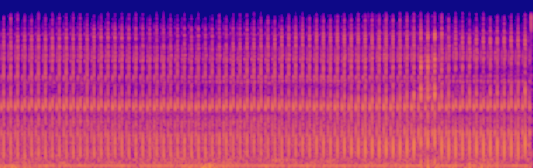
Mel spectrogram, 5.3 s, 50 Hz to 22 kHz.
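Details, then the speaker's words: THORK radial shock wave (ESWT) applicator with polyacetal tip passed slowly over the abdomen in a second direction, sounding different from the metal tip: rapid, regular mechanical clicking pulses, about 214 a minute. "indiferente agora vai pro outro sentido até o barulho é diferente da pompea de poliacetal pra"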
